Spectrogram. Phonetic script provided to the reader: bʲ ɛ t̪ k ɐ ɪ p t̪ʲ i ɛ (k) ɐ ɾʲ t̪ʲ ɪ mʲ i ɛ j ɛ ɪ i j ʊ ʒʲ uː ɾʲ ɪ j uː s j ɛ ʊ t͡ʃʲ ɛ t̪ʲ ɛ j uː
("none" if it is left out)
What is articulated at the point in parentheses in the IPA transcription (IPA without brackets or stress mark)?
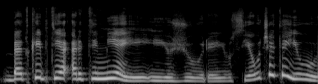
ʔ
